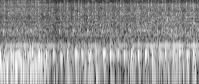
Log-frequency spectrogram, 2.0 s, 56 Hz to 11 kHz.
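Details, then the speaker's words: 1999 BMW R1100R 1085cc opposed-twin motorcycle on center stand; even twin-cylinder idle just after start, with faint steady droning hum from the fuel pump underneath, running healthy. "pumping fuel into the engine. That's that droning noise coming from."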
